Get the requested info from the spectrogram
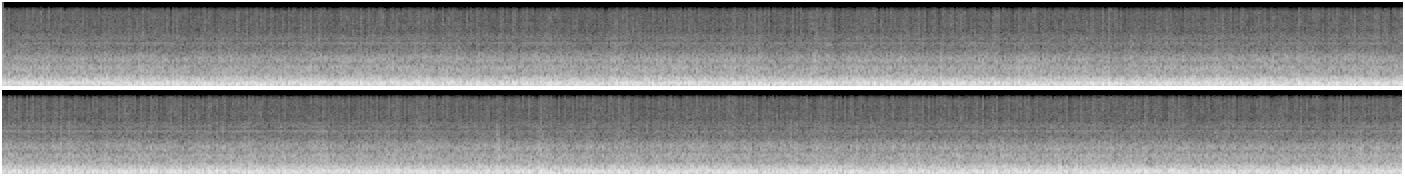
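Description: Steady jet-engine and rushing airflow noise heard inside the cabin of a Boeing airliner climbing out after takeoff, loud and low-pitched.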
